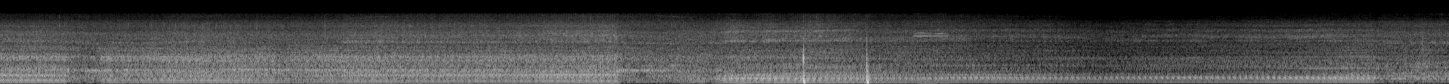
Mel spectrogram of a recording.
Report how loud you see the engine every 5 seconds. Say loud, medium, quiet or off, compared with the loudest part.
loud, loud, medium.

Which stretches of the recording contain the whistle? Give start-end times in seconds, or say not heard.
8.0-9.5.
